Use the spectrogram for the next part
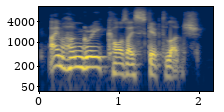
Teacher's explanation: when we're speaking quickly, we can shorten because to cause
